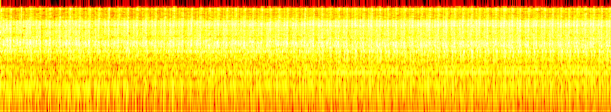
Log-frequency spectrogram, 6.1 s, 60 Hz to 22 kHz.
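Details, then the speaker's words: Honda NH80 Vision two-stroke scooter, first start during restoration; quick, even, crisp idle buzz with no misses, and the oil pump is confirmed working. Normal idle. "what a result right as you can hear she's running nicely and the best part is the oil pumps working"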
